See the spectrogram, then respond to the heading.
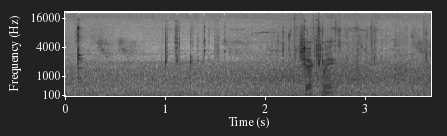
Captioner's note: tinkering of chess pieces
